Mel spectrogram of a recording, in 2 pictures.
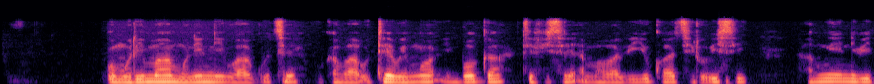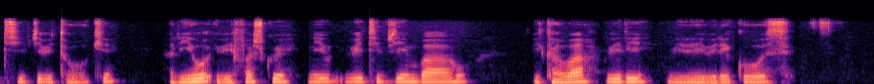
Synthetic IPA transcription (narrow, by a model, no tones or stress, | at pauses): umuɾimamuniniwaɡut͡se̞ | ukʰaβautʰe̞we̞mŋo̞imbo̞ɡaz̥ifise̞ʔamaβaβijuɡwaːt͡siɾuβisi | hamŋe̞niβitʰivjiβitʰo̞kʰe̞ | haɾiho̞ʔiβifaʃkwe̞niβitʰivjiːmbaːɦo̞ | βikʰaβaβiɾi | βiɾeβiɾeɡo̞ːse̥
